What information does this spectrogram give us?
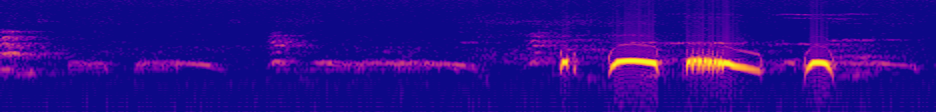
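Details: Calling decoy spotted dove luring others: after quieter distant cooing, a close phrase of a brief note and three hollow coos, the middle one long and sliding down, the final one short.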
